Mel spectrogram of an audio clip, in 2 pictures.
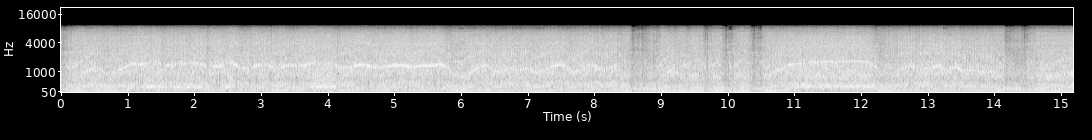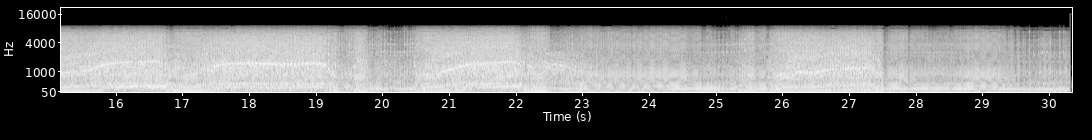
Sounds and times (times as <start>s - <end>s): Car: 0.0s - 30.3s.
